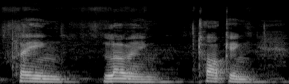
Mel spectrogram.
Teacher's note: The last sound of ing, what is called ing, is pronounced with the help of this nasal sound or velar sound ing. It is voiced.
